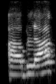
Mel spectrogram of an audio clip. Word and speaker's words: hablad: Só que a gente não pronuncia muito esse D.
